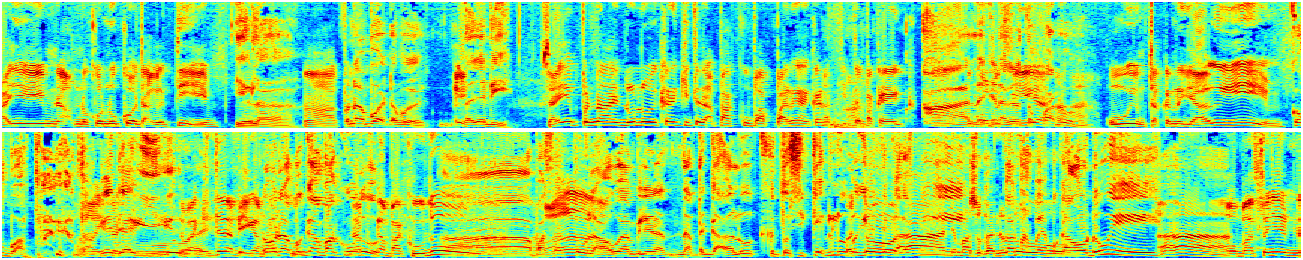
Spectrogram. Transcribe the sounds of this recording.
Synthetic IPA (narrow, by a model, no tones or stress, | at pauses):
ajəimnaʔnukonukot̪aʔɡət̪imijəlaãpənahbuat̪̚apəeaʔd͡ʒadḭsajəpənahdulukank̬it̪ənaʔpakupapaəŋankankit̪əpakajanakənakənaiəapat̪̚oʔoimt̪aʔkənəd͡ʒaɾikobuaʔapət̪aŋad͡ʒaɾibakit̪ənaʔpeŋat̪onaʔpəɡaŋpakut̪uapakut̪uapasat̪ulaoɣaŋbilənaʔnaʔt̪əɡaʔlalukət̪oʔsikɪt̪̚dulubbaɡit̪ɡaʔsədiimasʊkandukat̪aajpəɡaŋodowiaomasoʔɲə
